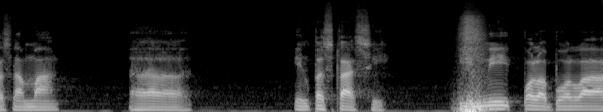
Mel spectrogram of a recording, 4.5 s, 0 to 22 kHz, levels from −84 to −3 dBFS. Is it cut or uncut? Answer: cut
